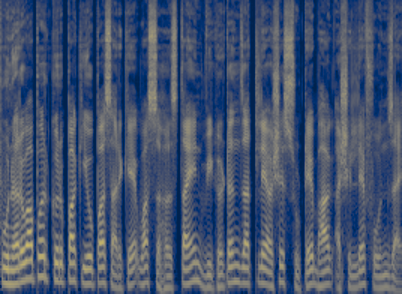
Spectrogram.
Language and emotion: Goan Konkani, neutral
